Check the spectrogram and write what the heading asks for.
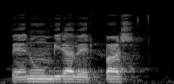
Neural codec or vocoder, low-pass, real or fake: vocoder, 44.1 kHz, 128 mel bands every 256 samples, BigVGAN v2; 10.8 kHz; fake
